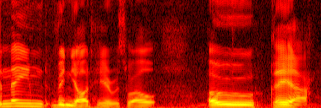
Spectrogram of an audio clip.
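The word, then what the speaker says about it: Aux Réas: Aurea, with an S on the end, which I don't think I should be pronouncing, should I?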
